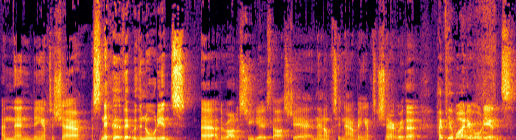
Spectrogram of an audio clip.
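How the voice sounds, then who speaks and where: A man's voice: fairly low pitch, quick pace, few pauses. A young man, a theatre director, chatting casually as an interview guest with wry self-deprecation in a roomy space. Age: young adult.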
